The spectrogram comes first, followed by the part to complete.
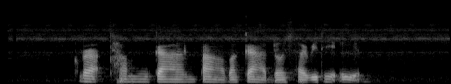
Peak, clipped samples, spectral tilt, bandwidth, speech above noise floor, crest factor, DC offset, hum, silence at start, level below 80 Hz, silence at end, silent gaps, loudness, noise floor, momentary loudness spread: -8 dBFS; under 0.1%; -6 dB/octave; 11.5 kHz; 23 dB; 24 dB; under 0.1%; none; 0.2 s; -74 dBFS; 0 s; none; -31 LUFS; -54 dBFS; 21 LU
